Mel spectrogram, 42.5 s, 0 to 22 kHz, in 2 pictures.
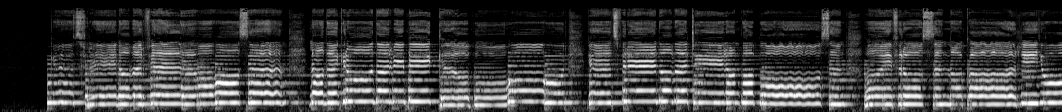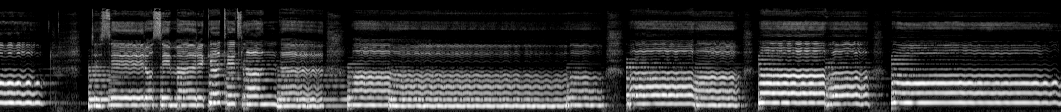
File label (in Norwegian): nordnorsk korpsversjon alt vers 3; åfjord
